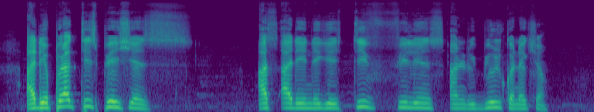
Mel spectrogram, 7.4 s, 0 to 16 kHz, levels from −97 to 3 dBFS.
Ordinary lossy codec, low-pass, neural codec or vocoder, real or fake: MP3, 96 kbps; 14.4 kHz; none; real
